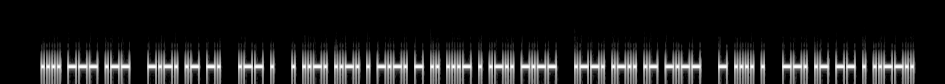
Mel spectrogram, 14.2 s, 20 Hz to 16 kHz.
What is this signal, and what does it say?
Morse code, heard as a keyed tone, about 30 wpm, 700 Hz. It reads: HOW CAN WE EFFECTIVELY PLAY THE GAME?
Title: Sentences from Top 1400 Words 30wpm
